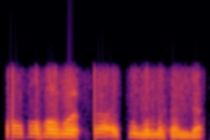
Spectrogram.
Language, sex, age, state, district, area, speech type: Manipuri, female, 60+, Manipur, Ukhrul, rural, conversation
